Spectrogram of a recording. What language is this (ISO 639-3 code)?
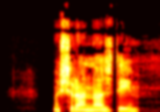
pus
